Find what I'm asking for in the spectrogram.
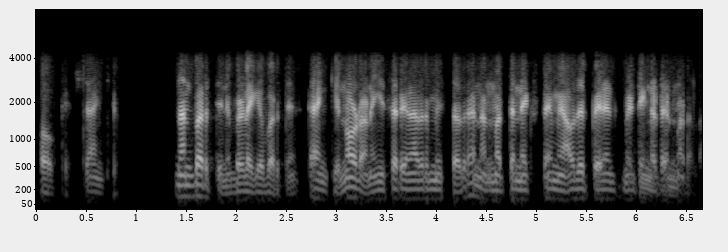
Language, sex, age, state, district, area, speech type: Kannada, male, 45-60, Karnataka, Chitradurga, rural, conversation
